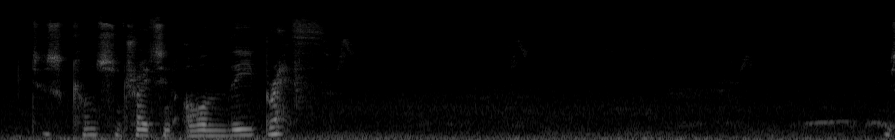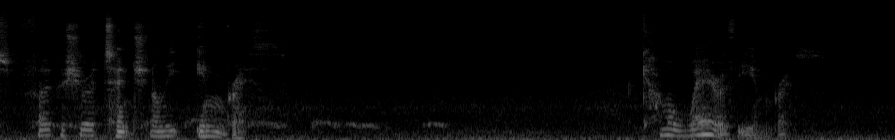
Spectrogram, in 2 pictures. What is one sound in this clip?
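A middle-aged man speaks calmly and slowly, close by, with long pauses.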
